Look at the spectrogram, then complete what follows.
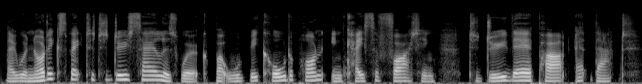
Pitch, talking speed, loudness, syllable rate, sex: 170 Hz, 215 wpm, -19 LUFS, 5.3 syllables/s, female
